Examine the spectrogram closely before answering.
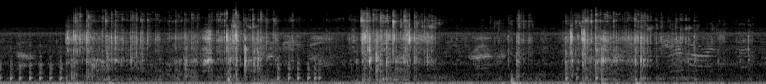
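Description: A plastic 'crazy circle' track-and-ball cat toy clatters as a cat bats the ball around its track. The rattling comes in several bursts.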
